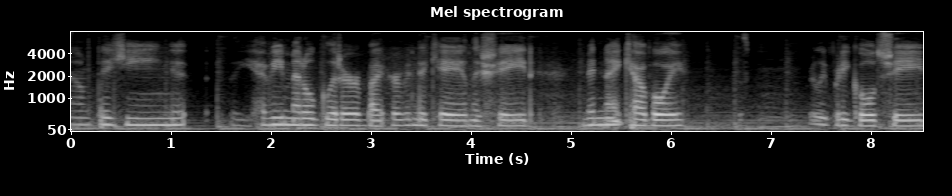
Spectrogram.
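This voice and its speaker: Against music in the background, a woman speaks at a fairly slow pace with long, frequent pauses. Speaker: makeup artist. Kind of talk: makeup tutorial voiceover. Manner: casual.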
